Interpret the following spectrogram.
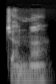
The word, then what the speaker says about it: janma: And Janama means birth, with a little extra syllable, janma, and tā’ra, of him, tā’ra.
